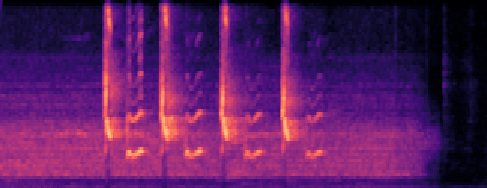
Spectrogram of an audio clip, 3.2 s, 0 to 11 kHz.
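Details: Male olive-backed tailorbird in full song, later set free in a village: four ringing, sharply falling notes, each trailed by a brief lower whistle, repeated evenly about every 0.4 seconds over a steady broad hiss that then cuts out.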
